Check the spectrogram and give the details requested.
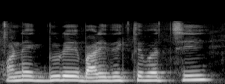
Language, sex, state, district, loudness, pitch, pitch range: Bengali, male, West Bengal, Cooch Behar, -14 LUFS, 185 Hz, 180-195 Hz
